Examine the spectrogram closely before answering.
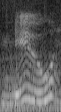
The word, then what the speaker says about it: gnu: They also have a nickname that is pronounced GNU, G-N-U. That comes from the sound that they like to make.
